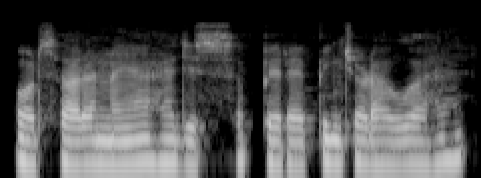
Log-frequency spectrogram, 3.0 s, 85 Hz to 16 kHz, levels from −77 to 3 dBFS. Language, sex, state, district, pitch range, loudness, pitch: Hindi, male, Bihar, Sitamarhi, 130-135 Hz, -22 LUFS, 130 Hz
